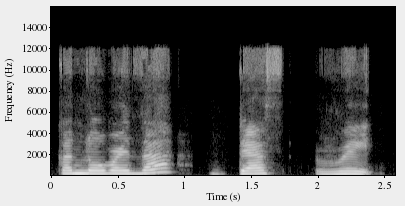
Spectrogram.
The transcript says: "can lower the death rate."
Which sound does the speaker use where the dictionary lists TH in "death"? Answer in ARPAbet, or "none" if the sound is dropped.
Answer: S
